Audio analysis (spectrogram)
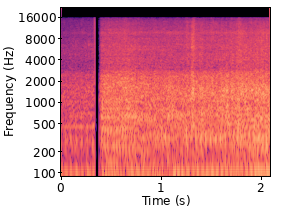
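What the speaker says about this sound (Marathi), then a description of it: "आई शपथ कसलं भयानक ट्रॅफिक आहे बघा ना." Road traffic on the Mumbai-Goa highway, with a near motorcycle engine's steady rumble amid surrounding vehicles, loud and continuous apart from one brief dropout.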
